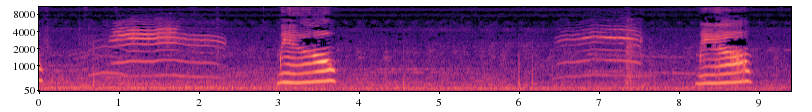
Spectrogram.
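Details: Kitten in a family home meowing back at its owner: alternating long wavering mews and sharper rising meows, four calls in about nine seconds, with a low hum in the background.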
